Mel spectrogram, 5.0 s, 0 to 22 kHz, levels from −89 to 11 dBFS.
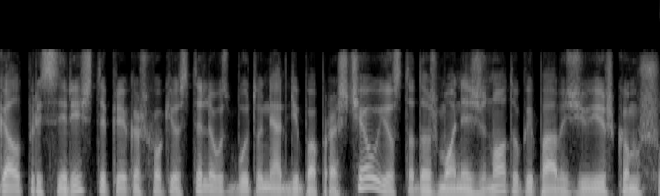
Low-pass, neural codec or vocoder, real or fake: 7.2 kHz; codec, 16 kHz, 1 kbps, X-Codec, HuBERT features, trained on LibriSpeech; fake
